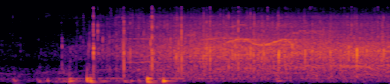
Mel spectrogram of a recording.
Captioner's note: audience applauds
